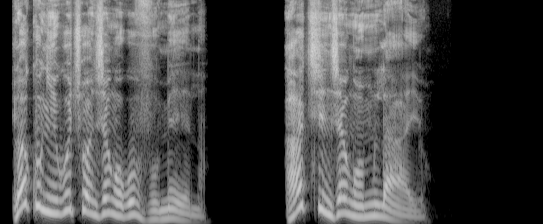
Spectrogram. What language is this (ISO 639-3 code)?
nde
